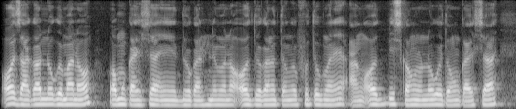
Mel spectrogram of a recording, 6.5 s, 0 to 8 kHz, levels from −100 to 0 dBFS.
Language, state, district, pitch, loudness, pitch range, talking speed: Kokborok, Tripura, Dhalai, 135 Hz, -15 LUFS, 130-140 Hz, 185 wpm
